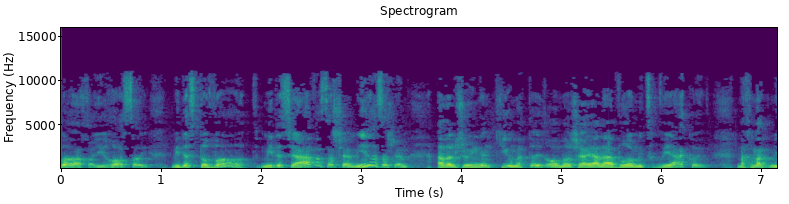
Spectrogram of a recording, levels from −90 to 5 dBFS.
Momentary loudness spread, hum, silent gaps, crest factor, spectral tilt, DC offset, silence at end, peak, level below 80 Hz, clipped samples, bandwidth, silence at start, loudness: 11 LU; none; none; 16 dB; -7.5 dB/octave; under 0.1%; 0 s; 0 dBFS; -56 dBFS; under 0.1%; 11 kHz; 0 s; -18 LUFS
